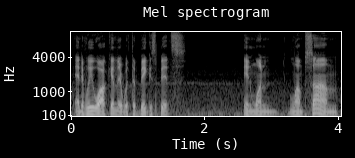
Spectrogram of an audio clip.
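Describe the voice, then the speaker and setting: A man's voice: mid-range voice, little pitch movement, moderate pace. A man playing a tabletop game, talking casually as he reasons things through and explains his thinking.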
